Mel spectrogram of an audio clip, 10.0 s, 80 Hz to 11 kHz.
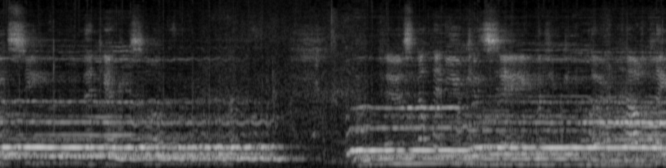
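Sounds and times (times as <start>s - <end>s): vocal group singing in harmony: 0.0s - 10.0s.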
